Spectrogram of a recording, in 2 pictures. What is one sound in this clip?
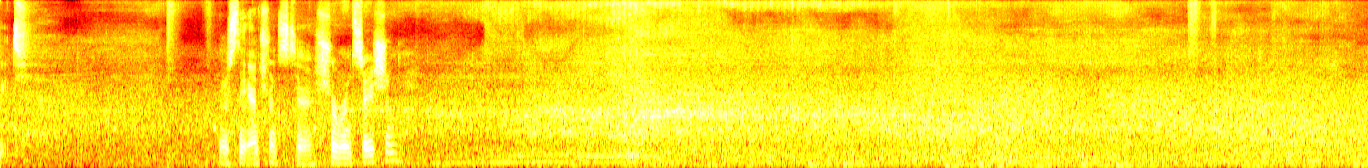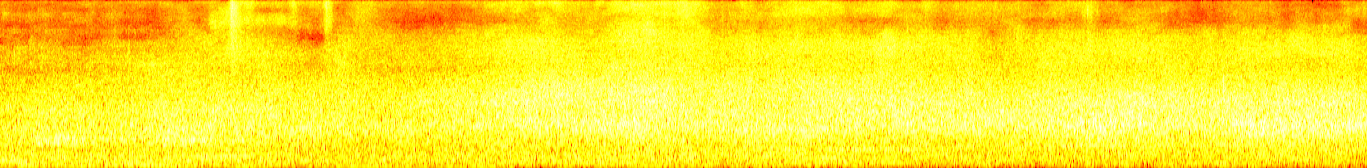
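Traffic rushes past steadily nearby, swelling and fading as cars go by.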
